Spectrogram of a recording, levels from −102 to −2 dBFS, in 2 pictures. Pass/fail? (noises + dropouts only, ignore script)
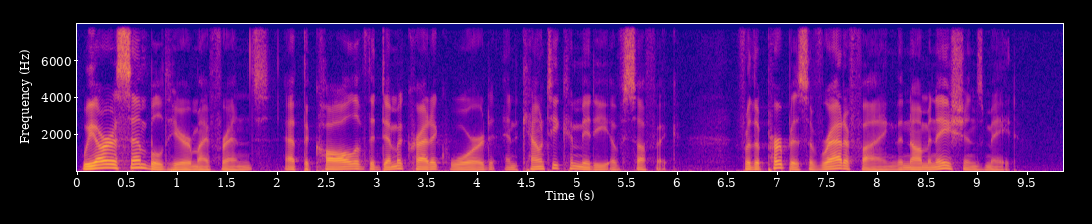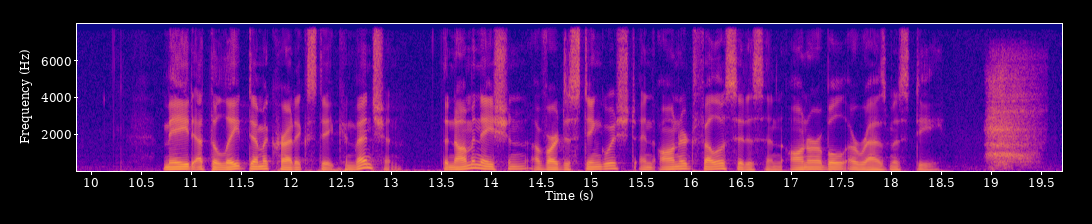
fail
